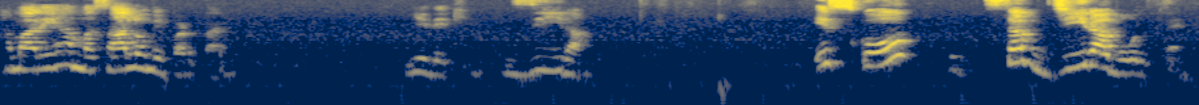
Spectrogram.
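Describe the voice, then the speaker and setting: A woman Urdu teacher with a North Indian Urdu accent, explaining pronunciation as she spells words out slowly letter by letter. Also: a little high, a little hiss or hum, rough recording. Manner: stresses correct pronunciation, asks the viewer questions. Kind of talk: explaining a lesson.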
